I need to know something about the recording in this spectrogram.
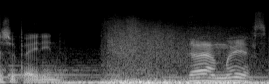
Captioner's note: explosion booms; speaking in foreign language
